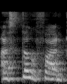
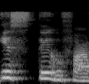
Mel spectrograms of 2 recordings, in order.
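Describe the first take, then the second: First: The word begins with an 'a' vowel. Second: The word begins with an 'i' vowel. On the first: The speaker calls it wrong. "अस्तगफार लफ्ज गलत है" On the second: The speaker calls it right. "इस्तिगफार होता है जेर के साथ"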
